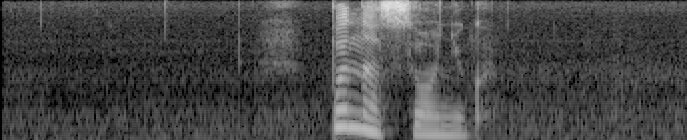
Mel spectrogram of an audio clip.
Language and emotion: Russian, neutral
